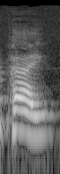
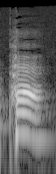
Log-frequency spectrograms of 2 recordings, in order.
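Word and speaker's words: פ: The letter Pei, or Peh, means a mouth. That's what the letter is spelled Pei. You want to spell out the letter, I'm pronouncing it like an Ashkenazi. Schwartz Jew would say Peh. Peh.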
